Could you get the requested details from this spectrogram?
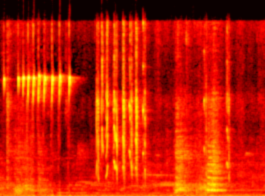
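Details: Javan sunbird (kolibri ninja) put out in morning dew: a rapid machine-like string of high ticks, then a burst of louder scratchy notes and a brief rustling noise.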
